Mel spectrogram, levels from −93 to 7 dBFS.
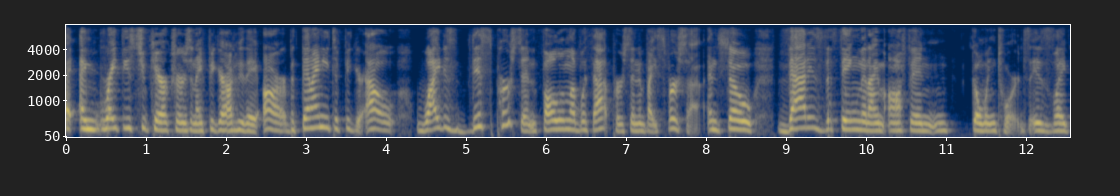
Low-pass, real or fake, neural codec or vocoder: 7.2 kHz; real; none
